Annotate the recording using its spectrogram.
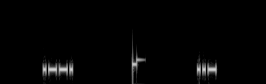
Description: Morse code, heard as a keyed tone, about 46 wpm, 700 Hz. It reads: P U
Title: Single Letters - Rapid-Fire 45wpm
